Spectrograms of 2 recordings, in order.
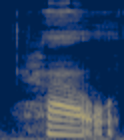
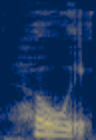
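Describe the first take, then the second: First: The name is said as one syllable. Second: The name is said as two syllables. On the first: The speaker calls it right. "her name is pronounced How" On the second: The speaker calls it wrong. "and not Hoey"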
